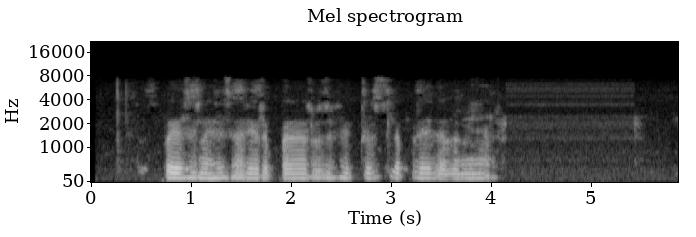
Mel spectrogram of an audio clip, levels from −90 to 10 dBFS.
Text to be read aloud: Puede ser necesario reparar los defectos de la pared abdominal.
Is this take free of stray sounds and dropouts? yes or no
yes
